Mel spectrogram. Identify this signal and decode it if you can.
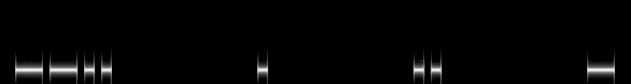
Morse code, heard as a keyed tone, about 14 wpm, spaced as for 5 wpm, 680 Hz. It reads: ZEIT
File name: Morsekurs / Witze / Witz 13 Mai 2025 25 F70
